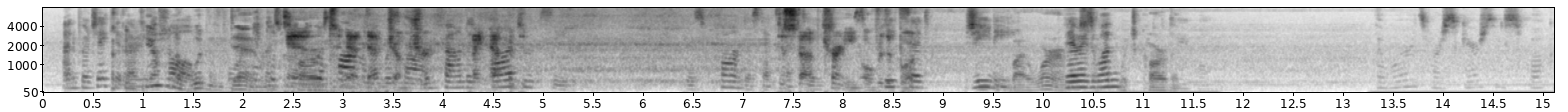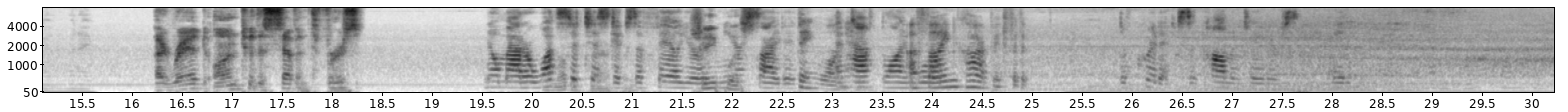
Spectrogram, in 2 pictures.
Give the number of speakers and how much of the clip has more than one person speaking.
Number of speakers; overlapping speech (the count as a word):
five, about 47%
